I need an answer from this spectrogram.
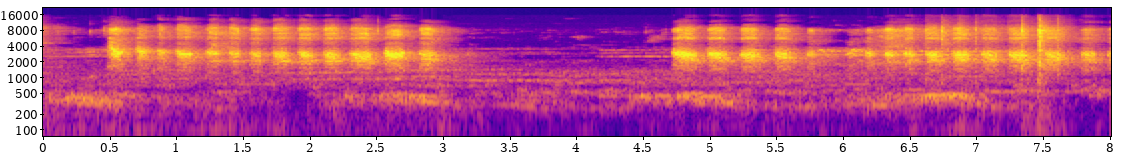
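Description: Domestic pigeons cooing low, over which a bird's fast pulsing call, about eight pulses a second, runs twice for about two and a half seconds each.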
